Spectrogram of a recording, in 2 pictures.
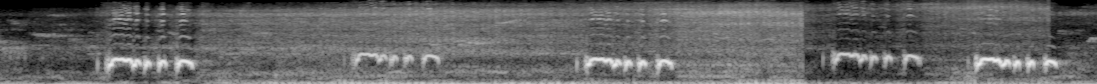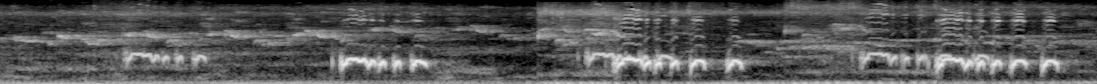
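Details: Thirty-five local zebra doves singing actively with loud voices: short rolling, trilled coo phrases repeated about every second, often overlapping, over a steady low hum and faint high chirping from small birds.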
